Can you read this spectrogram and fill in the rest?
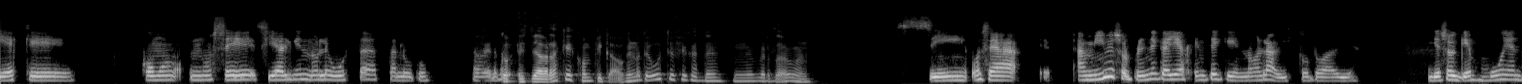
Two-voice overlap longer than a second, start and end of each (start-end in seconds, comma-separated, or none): none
